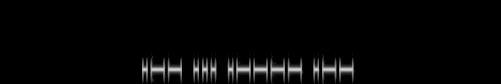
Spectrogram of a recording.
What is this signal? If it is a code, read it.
Morse code, heard as a keyed tone, about 28 wpm, 700 Hz. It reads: WS1W
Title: USA Call Signs - 4 Characters - Repeated 2x - 28wpm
